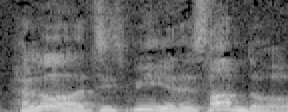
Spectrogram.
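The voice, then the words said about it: Latin-accented character voice. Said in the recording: “You sounded like a Latin.”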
